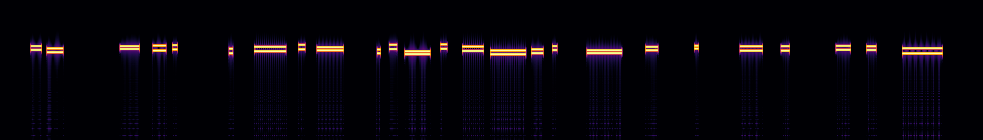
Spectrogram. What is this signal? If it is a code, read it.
Pairs of high tones at irregular times. There is no code.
